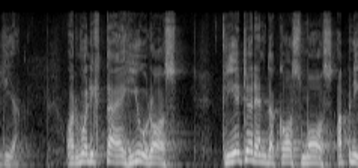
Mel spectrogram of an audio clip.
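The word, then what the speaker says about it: Hugh Ross: اس کا نام ہے have راس۔ Have راس، have کے سپیلنگ ہے HUGH، مگر پڑھنے میں ہیو ہے، ہیو راس۔ یہ یونیورسٹی آف ٹورانٹو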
